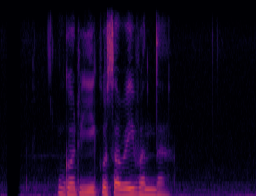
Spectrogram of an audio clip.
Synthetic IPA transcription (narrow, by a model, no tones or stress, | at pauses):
ɡʌɾijekosʌβʌjbʱʌnd̪a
